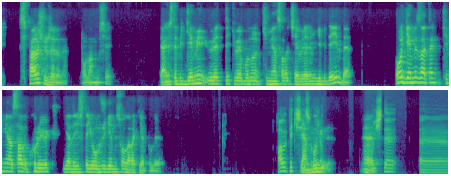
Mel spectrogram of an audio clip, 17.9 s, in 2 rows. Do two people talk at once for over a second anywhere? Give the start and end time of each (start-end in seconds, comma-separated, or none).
none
